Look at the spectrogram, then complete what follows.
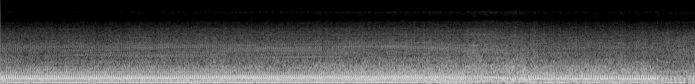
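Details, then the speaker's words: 1984 Yamaha XT600 single after correct standard jet swap and pilot screw set to 1.5 turns, desert wide-open-throttle test: strong steady drone easing off cleanly without bogging, normal running under load with power, only slight remaining break-up. "Honestly, that seemed way better. >> Like we got power. >> That was the best it's ever been."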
